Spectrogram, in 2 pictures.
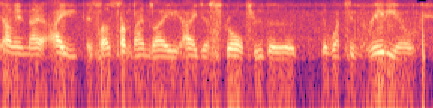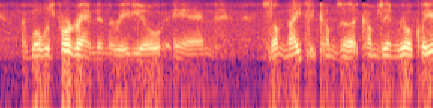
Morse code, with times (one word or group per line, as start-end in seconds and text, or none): none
